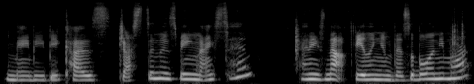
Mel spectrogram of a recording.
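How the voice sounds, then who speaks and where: Her voice a little high, a teacher shares a children's picture book aloud, breaking off at points to ask her audience questions about the tale.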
